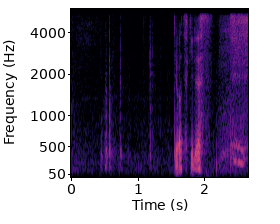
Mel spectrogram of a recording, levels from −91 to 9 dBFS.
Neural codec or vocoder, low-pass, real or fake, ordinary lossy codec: none; 5.4 kHz; real; none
